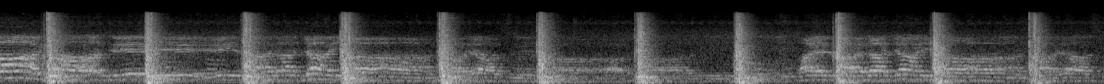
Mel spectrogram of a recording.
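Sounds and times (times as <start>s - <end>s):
voices chanting: 0.0s - 11.0s
crowd beating chests: 0.4s - 3.8s, 4.4s - 4.8s, 5.4s - 5.8s, 6.4s - 10.7s.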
